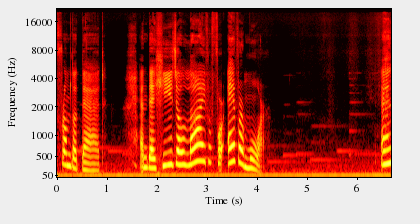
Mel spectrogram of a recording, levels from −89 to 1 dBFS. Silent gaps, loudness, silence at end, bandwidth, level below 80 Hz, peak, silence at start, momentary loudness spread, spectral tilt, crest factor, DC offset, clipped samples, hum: none; -21 LUFS; 0 s; over 20 kHz; -38 dBFS; -4 dBFS; 0 s; 24 LU; -5 dB/octave; 18 dB; under 0.1%; under 0.1%; none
